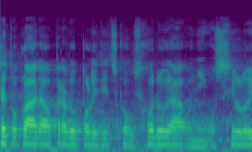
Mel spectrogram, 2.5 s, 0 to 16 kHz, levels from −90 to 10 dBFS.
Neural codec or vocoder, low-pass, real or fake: none; 10.8 kHz; real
